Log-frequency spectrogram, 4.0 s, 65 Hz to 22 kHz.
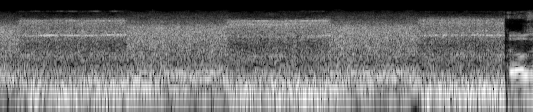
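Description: Multi-engine pulling tractor with several V8 engines running flat out under load during a pull, a loud steady engine noise that cuts off abruptly near the end.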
